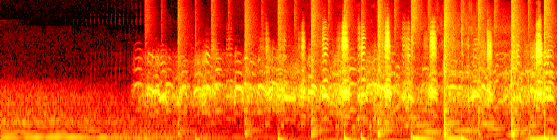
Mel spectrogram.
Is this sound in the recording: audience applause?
no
